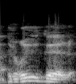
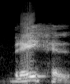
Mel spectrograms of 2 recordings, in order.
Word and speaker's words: Bruegel: reflexión un cintank llamado se escribe bruegel y se pronuncia Breaker o breakel según lo procesa la holandesa o a La alemana allí dan datos de cómo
